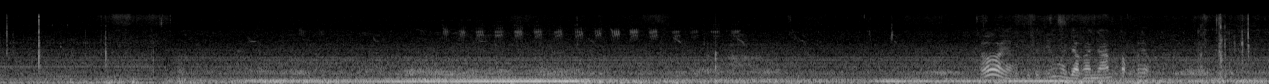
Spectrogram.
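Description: Low, steady hum of a motor, swelling in for about three seconds, dropping away, then returning briefly about nine seconds in. A quick run of faint high ticks sounds over it in the middle.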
